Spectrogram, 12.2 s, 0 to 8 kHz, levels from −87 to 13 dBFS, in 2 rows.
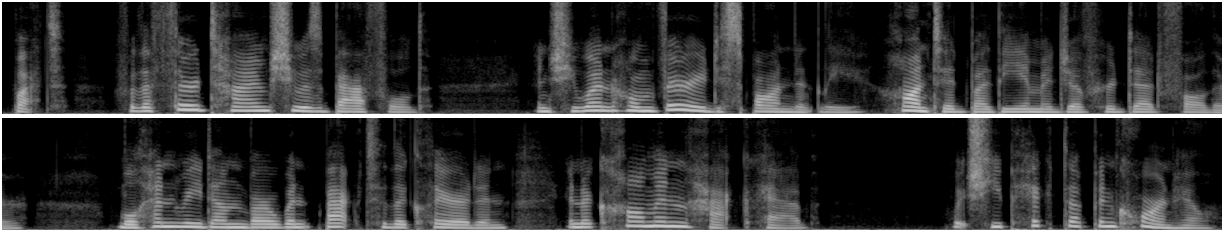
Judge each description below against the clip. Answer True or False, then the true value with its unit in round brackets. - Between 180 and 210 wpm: True (200 wpm)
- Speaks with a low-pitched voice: False (225 Hz)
